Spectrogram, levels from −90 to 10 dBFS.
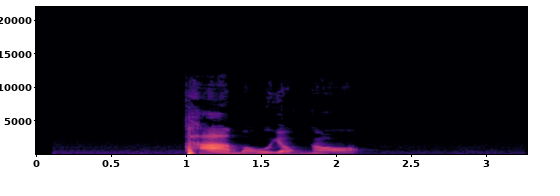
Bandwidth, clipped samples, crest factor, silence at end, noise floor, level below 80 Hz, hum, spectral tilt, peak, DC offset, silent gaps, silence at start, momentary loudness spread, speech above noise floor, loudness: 11.5 kHz; under 0.1%; 24 dB; 1.15 s; -73 dBFS; -54 dBFS; none; -7.5 dB/octave; -6 dBFS; under 0.1%; none; 1 s; 15 LU; 46 dB; -26 LUFS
